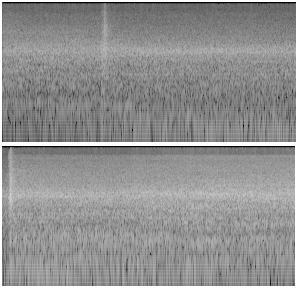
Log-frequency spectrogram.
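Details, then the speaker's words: Wrecked Georgetown RV rooftop AC, fan switched to high: smooth steady blower rush stepping up partway, no rattle, scrape or squeal; sounds very healthy, starting to blow cold. "Turn the fan on high. Alright. And that sounds very healthy."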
